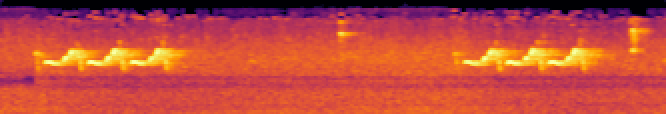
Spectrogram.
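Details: Downy woodpecker calling: two bursts of quick, high, chirping notes grouped in threes, each burst lasting about a second and a half, separated by a pause and a single short note, over a steady faint background hum.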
